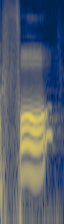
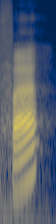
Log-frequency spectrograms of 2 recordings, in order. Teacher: kita enggak baca fo tapi kita baca FA Kenapa karena huruf Fa termasuk ke dalam huruf yang huruf yang tipis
